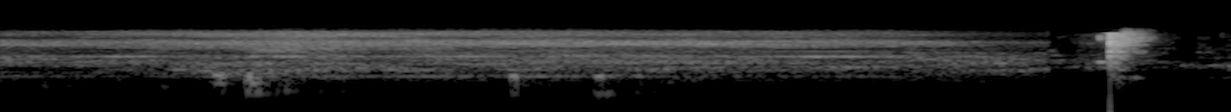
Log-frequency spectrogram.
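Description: Faint, steady hiss of an open telephone line, with a few faint knocks. It cuts off about five seconds in, and a brief loud sound follows near the end.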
